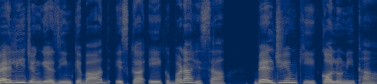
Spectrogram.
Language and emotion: Urdu, neutral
